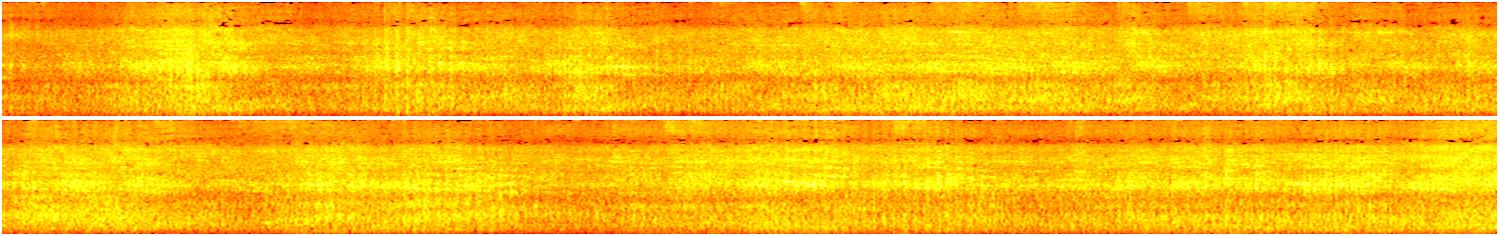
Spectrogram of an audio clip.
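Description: Freight cars of a CSX mixed freight train rolling past close by: a steady rumble and clatter of steel wheels on the rails that swells and eases as the cars go by.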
